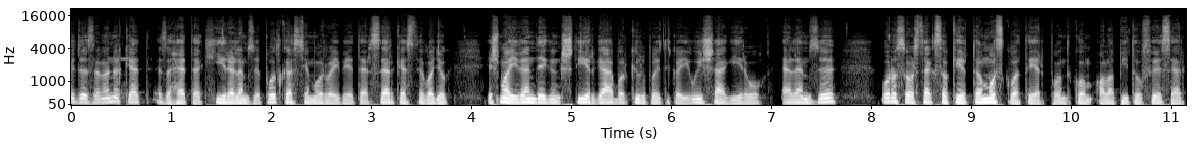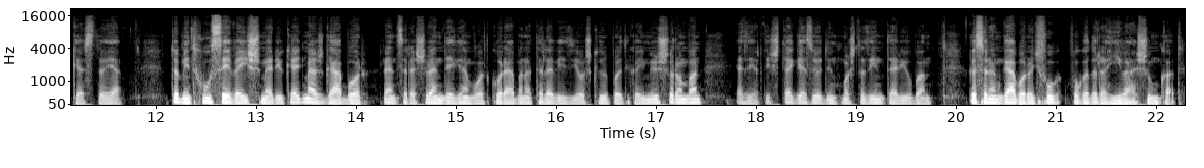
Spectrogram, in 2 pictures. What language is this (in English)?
Hungarian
